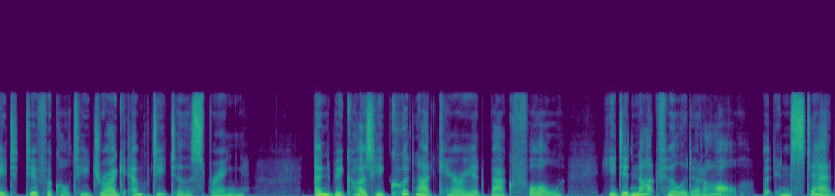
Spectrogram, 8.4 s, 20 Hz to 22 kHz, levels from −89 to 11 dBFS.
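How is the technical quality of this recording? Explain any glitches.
Nothing stood out as a glitch or technical problem on listening to this speech recording.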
